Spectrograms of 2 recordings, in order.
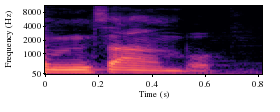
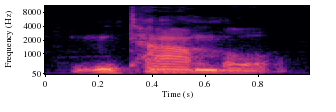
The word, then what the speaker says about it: Mtambo: You were saying Mzambo. – Oh my God, guys. Give me an M or an N. Take away the T at an H. I don't know. – Welcome back. – Welcome back. – I missed you guys, eh? So how did I say it wrong? – You said Mzambo. – We said Mzambo. – Okay, so then it's? – Mtambo. – What? Okay. – It's just, there's no S.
